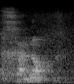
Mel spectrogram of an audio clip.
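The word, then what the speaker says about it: חנוך: Enoc en hebreo se escribe con K, J, este es el inicio, KJ, Anok, o sea, Hanok.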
